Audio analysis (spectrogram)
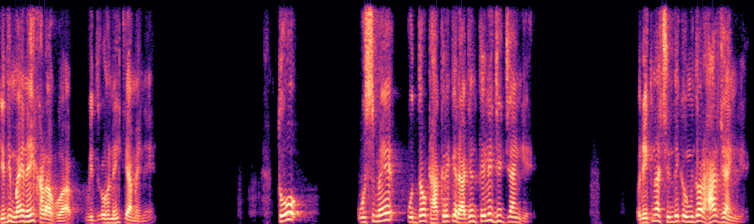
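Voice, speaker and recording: A man giving political commentary, speaking emphatically and deliberately in short phrases as he recounts dialogue. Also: a little high, big pitch swings, mellow. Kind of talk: political commentary, narrating and translating a reported conversation.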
